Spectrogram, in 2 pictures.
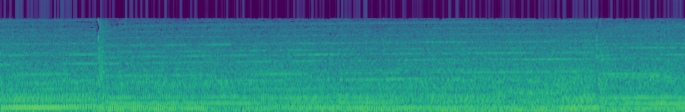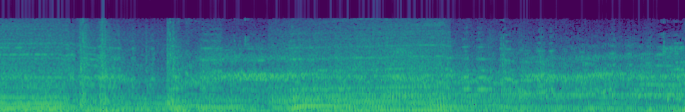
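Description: A Subaru race car in a racing video game drones steadily at high revs, with brief tire squeals and shifts in engine pitch every few seconds, close and continuous throughout.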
